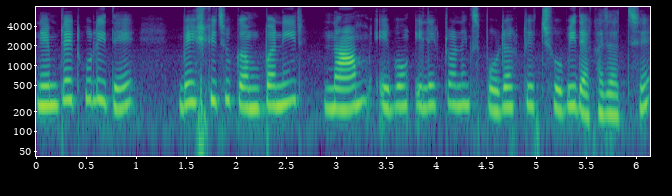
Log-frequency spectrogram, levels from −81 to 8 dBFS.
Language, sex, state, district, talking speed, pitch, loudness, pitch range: Bengali, female, West Bengal, Malda, 145 wpm, 245 Hz, -16 LUFS, 230-260 Hz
